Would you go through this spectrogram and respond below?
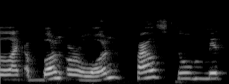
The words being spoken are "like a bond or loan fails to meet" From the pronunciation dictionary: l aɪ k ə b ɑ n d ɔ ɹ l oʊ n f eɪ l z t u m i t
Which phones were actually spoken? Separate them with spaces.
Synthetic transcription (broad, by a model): l aɪ k ə b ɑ n ɔ ɹ w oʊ n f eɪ l s t u m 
